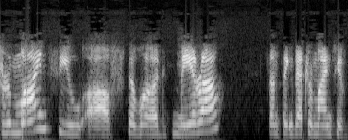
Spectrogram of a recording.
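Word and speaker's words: मेरा: these words so in Hindi my is the pronunciation for my is Mea mea and name is pretty similar to you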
